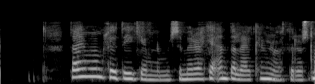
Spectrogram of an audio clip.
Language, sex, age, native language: Icelandic, female, 18-19, Icelandic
